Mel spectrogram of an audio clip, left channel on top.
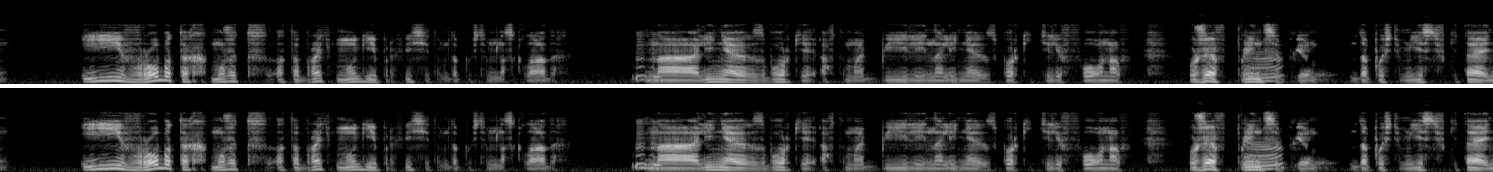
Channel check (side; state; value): both; normal; correlation -0.07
